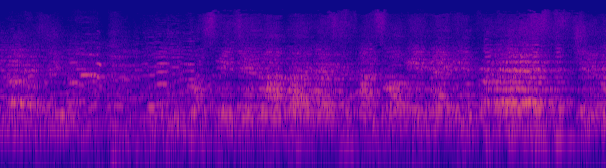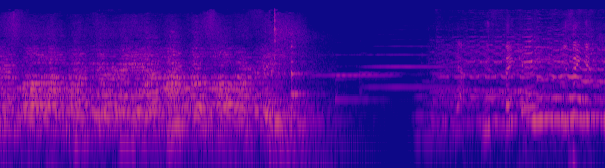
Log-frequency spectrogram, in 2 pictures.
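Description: A group of voices singing together in a contemporary choral piece. About nine seconds in it breaks off, and after a short dip a new ensemble piece starts with a held low note under a voice.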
